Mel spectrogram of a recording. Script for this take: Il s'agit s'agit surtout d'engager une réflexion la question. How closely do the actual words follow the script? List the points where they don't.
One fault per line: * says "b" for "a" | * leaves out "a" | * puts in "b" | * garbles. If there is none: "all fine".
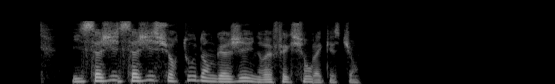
all fine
